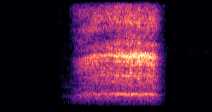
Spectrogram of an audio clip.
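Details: A Barn Owl in São Miguel do Iguaçu, Paraná, Brazil, where it occurs in the city, gives a single harsh, hissing screech lasting under a second, broad and rasping with no clear pitch; nothing else is heard.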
